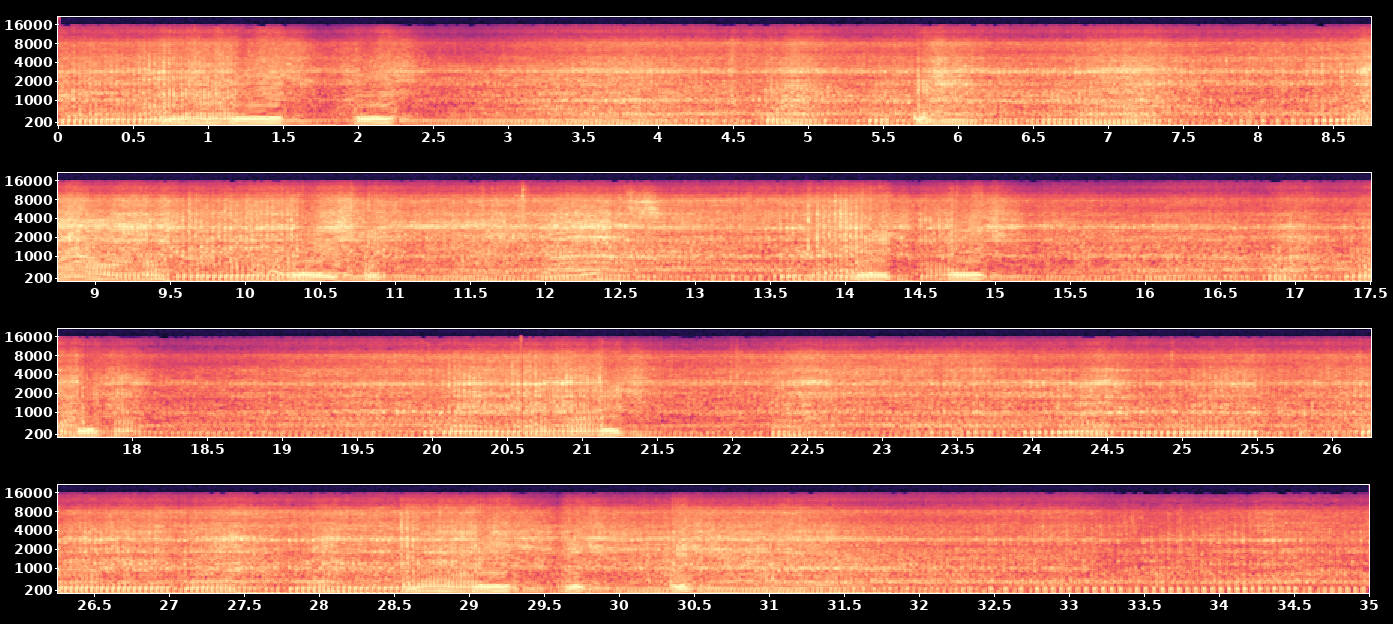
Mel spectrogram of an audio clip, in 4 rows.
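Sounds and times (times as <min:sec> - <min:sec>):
dirt bike engine revving: 0:00.0 - 0:35.0.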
